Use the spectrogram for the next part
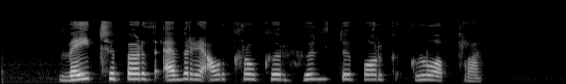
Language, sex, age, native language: Icelandic, female, 30-39, Icelandic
